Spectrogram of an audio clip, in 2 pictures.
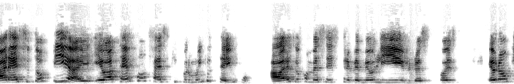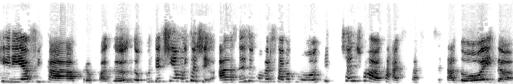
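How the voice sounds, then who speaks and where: A woman's extremely high, raised and projected voice, animated and fairly quick, with a bright, sharp tone, lively intonation and big swings in loudness. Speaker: lawyer and consciousness mentor. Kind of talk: interview. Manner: fast.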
